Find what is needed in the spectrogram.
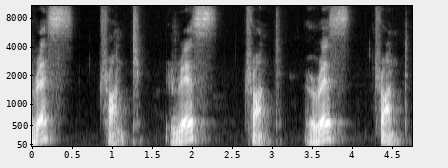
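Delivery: "রেস্টুরেন্ট" slow and clipped to restrant, repeated; restaurant drill. Shown as a demonstration. Teacher drilling learners on saying restaurant. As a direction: say "রেস্টুরেন্ট" slowly as two beats, restrant. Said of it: "উচ্চারণগুলো খেয়াল করবেন".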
